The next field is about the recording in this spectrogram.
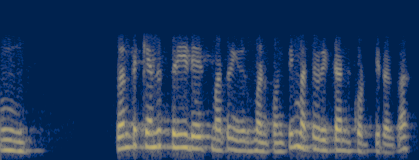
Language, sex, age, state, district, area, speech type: Kannada, female, 30-45, Karnataka, Bangalore Rural, rural, conversation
